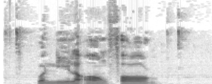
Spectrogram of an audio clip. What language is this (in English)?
Thai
